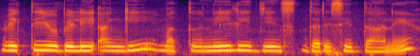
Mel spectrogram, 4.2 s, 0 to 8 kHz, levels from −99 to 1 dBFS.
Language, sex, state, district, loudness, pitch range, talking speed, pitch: Kannada, female, Karnataka, Bangalore, -15 LUFS, 195-215 Hz, 100 wpm, 200 Hz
